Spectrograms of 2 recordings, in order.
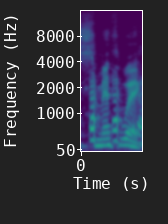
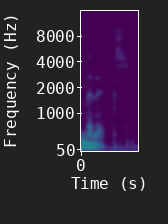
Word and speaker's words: Smithwick's: You can say Smithwick's Once. one time. Okay, and then we properly and politely tell you it's actually pronounced Smittix.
